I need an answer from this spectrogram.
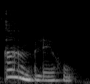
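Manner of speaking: "un" held out clearly before "blaireau"; stress on UN. Shown as a demonstration. Teacher offering pupils the other article, stressing "un". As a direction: lean on the article "un", then say "blaireau". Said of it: "on dira le blaireau".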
